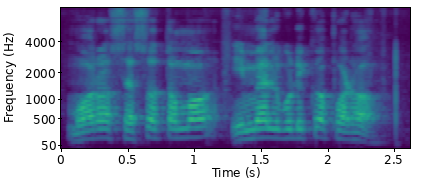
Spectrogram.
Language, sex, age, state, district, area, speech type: Odia, male, 60+, Odisha, Balasore, rural, read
